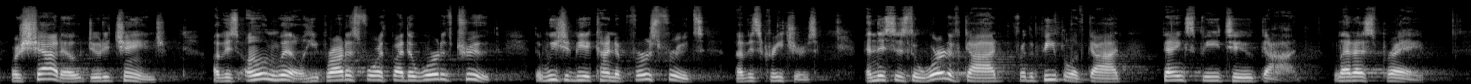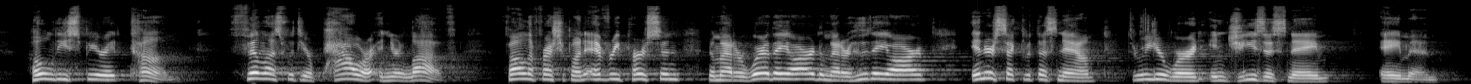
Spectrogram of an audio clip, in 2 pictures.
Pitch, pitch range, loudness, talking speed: 195 Hz, 165-235 Hz, -16 LUFS, 175 wpm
